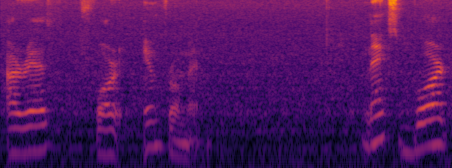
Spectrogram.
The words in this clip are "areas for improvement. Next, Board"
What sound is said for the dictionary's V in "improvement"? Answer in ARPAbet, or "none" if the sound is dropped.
none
